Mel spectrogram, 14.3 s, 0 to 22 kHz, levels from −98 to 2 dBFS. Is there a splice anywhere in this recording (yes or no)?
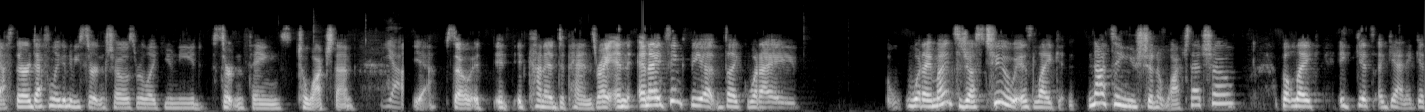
yes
